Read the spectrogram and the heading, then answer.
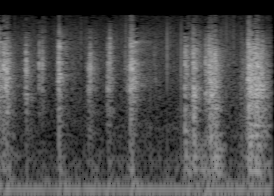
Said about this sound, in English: In a Chicago apartment hotel overlooking Lake Michigan, an attractive young woman dressed to go out for the evening is pacing the floor in a fit of ill temper. Presently, the cause of her ill temper inserts a key in the door.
